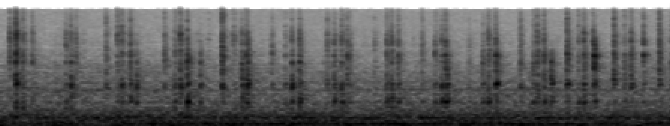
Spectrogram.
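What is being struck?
Laminated plastic foil sheet mask pouch.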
